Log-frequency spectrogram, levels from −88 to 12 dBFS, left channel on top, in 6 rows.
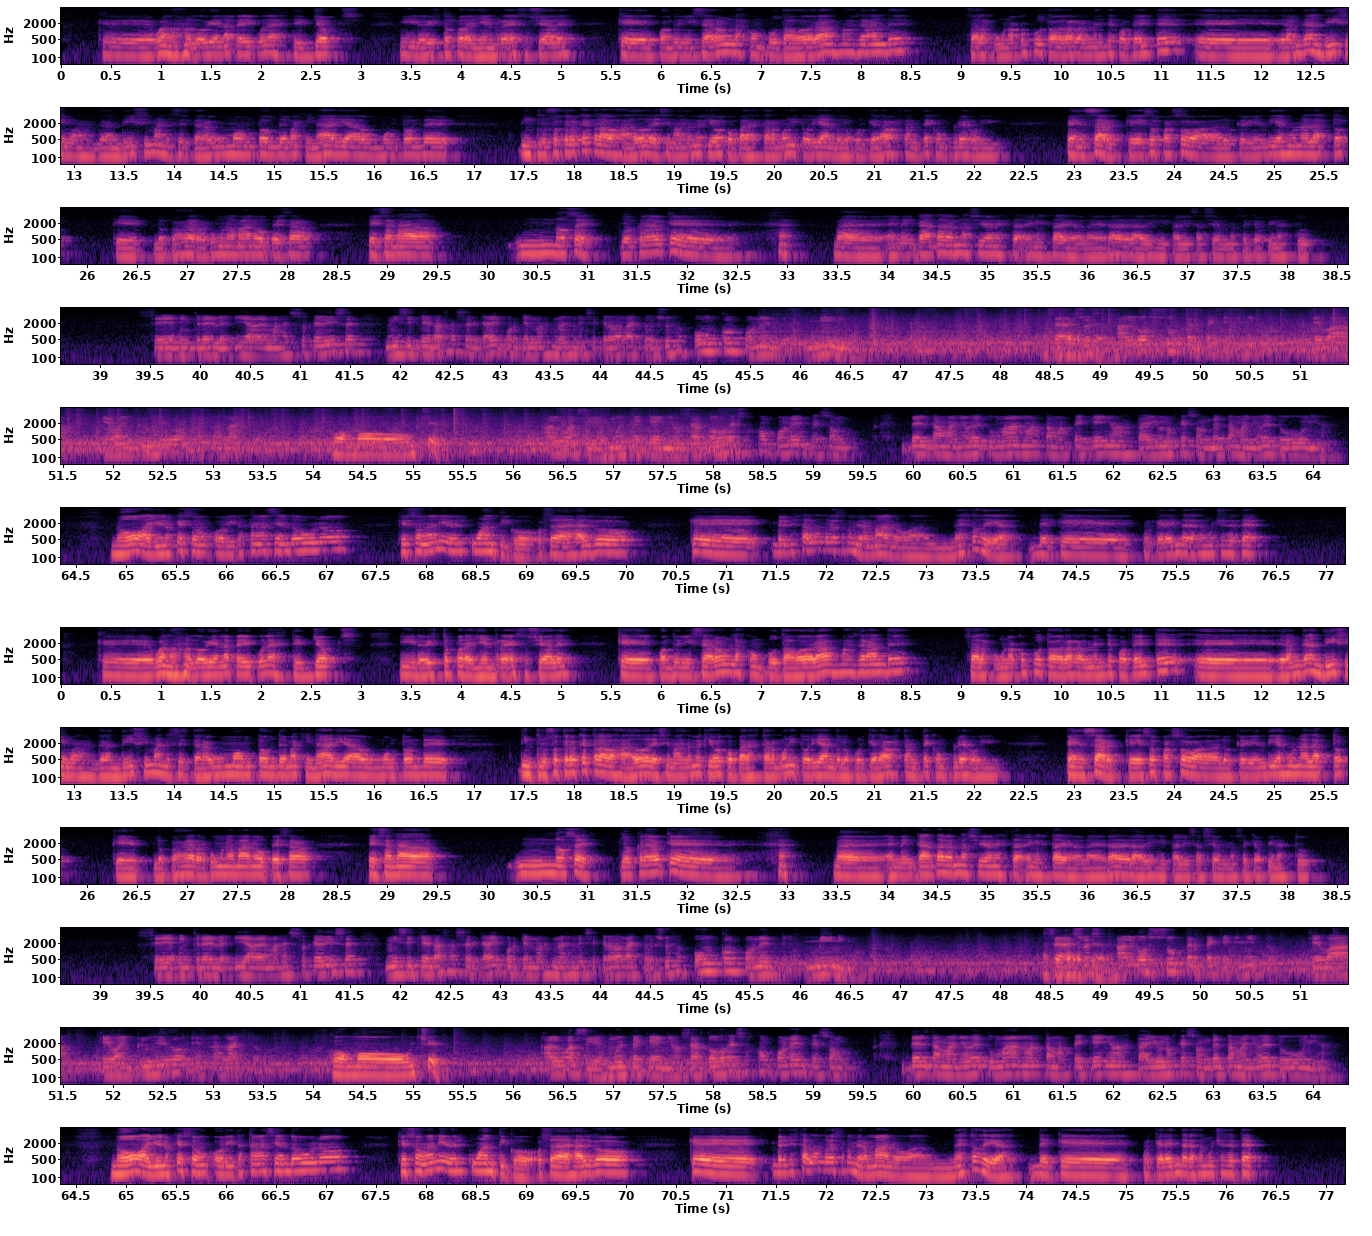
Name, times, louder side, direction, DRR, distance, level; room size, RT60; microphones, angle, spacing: voice 1, 0.4-2.9 3.4-5.1 5.6-8.5 9.1-16.8 17.5-22.3 22.9-25.7 26.3-28.2 28.8-29.5 30.3-31.1 31.3-32.5 32.8-33.0 33.5-38.2 48.9-49.0 54.2-55.3 64.8-67.2 67.7-70.1 70.6-76.2, right 5 dB, 75° right, 0.5 m, -23 dB
voice 2, 39.5-46.7 48.4-50.8 51.1-51.6 51.9-53.5 56.3-59.4 59.7-64.2, right 2 dB, 50° right, 1.6 m, -33 dB
sound 1, 45.6-58.3, left 4 dB, 50° left, 0.4 m, -38 dB
13.5 x 4.6 x 2.5 m
head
